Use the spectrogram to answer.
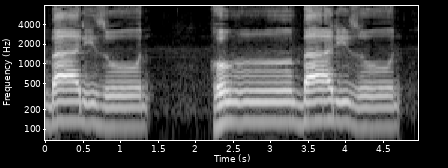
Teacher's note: ഇതിൽ പ്രത്യേകിച്ച് ശ്രദ്ധിക്കാനുള്ളത് വായ പൂർണമായിട്ട് പൂട്ടിയിട്ടാണ് പലരും ഓതാറ് പക്ഷേ അങ്ങനെയല്ല ഓതേണ്ടത് ചുണ്ടുകൾക്കിടയിൽ ഒരു പേപ്പർ കനത്തിന്റെ ഗ്യാപ്പ് ഇടണം എന്നാണ് അപ്പൊ അല്പ ശബ്ദം വായിലൂടെയും ബാക്കി ശബ്ദം മൂക്കിലൂടെയും ആണ് വരേണ്ടത് അവസാനം ബ ഉച്ചരിക്കുന്ന സമയത്ത് ചുണ്ടുകൾ കൂട്ടി മുട്ടുകയും വേണം ഒരു അല്പം നേരത്തേക്ക് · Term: ഇഹ്ഫ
